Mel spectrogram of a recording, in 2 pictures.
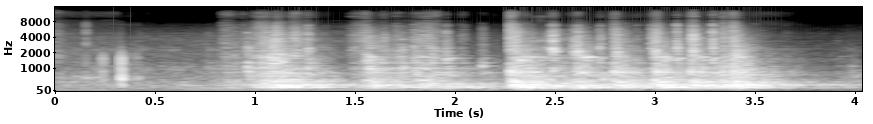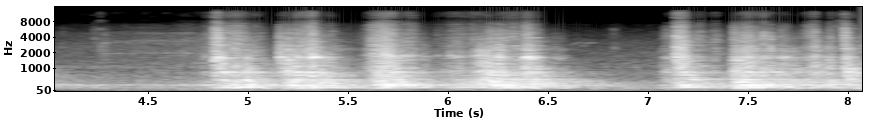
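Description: Metal scraping and rattling at an AC condenser fan's hub and shaft as a hand tool works at them, in three bouts. The fan blade has broken around the hub, leaving the shaft and hub free to spin inside the blade.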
